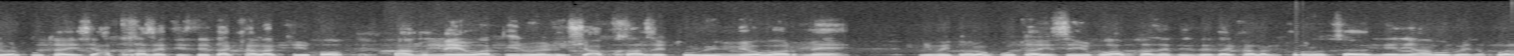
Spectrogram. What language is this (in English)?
Romanian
